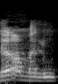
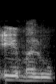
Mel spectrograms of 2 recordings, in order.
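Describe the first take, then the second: First: The word joins the previous word's final 'na'. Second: The word starts with its own 'i' vowel. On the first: "वैसे तो ला युमिनून न अमलू पढ़ेंगे" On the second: "जब आप इस वर्ड को अलहदा से पढ़ेंगे तो फिर इमलू पढ़ेंगे"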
